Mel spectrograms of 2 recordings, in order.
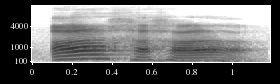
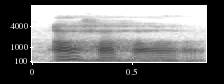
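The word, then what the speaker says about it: अहः: A, Hakara and Visarga. In Sanskritam, there is a difference between the Hakara, Ha alphabet, and the Visarga. Though the pronunciation could look similar, there is a lot of difference.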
